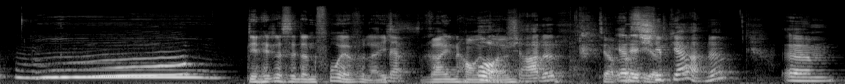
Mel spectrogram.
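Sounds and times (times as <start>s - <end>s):
sustained wolf howl sound effect: 0.2s - 2.2s
speech: 2.5s - 8.4s.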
